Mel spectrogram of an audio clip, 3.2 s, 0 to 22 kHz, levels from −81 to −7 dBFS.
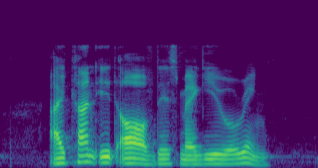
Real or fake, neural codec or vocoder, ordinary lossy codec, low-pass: fake; codec, 16 kHz, 4 kbps, X-Codec, HuBERT features, trained on LibriSpeech; AAC, 48 kbps; 7.2 kHz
